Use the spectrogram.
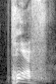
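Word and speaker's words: قاف: So it is pronounced from the back of your mouth.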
